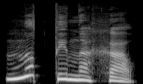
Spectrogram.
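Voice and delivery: mock-offended girlfriend; playful scolding. A narrator's reading. Fortuna reacts to him lying on her. (шутливый упрёк)

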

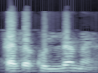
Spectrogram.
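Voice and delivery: ordinary talk

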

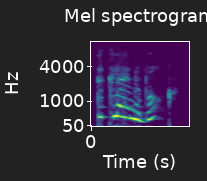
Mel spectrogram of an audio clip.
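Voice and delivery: a tiny goat answering; little goat. Acted. Little goat answers the monster in a high voice. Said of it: "zei het bokje".

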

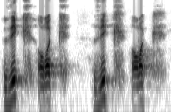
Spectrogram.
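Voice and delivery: "ذكرك" slow and soft with audible breath on kaf; breathy kaf demo. Shown as a demonstration. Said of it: "هذا جريان النفس". (نطق "ذكرك" بهمس الكاف وجريان النفس)

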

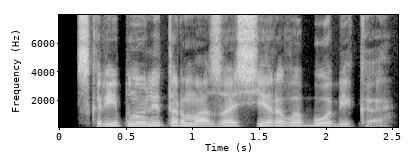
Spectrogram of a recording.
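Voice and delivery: usual speaking voice

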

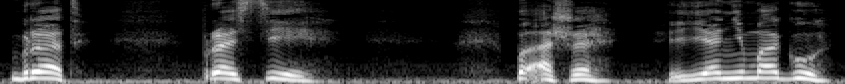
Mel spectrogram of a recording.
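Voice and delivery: wailing apology through a door; desperate pleading. A narrator's reading. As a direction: beg forgiveness in broken bursts. Tolik begs forgiveness behind the door.

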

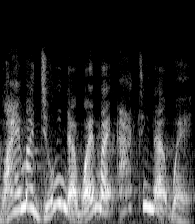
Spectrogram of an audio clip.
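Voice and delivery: high, hushed bewilderment; acted dismay, high and small; dismayed self-questioning. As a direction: ask yourself in a soft, high voice. Acted self-questioning after being mean.

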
